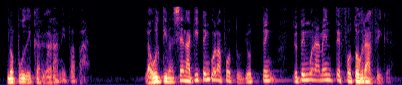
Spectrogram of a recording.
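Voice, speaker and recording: A man's voice: mid-range voice, husky. Older Guatemalan preacher telling his story. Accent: Guatemalan Spanish. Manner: dramatic storytelling with sudden loud and soft turns. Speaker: preacher giving a testimony. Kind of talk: emotional sermon testimony. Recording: dull lo-fi recording.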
